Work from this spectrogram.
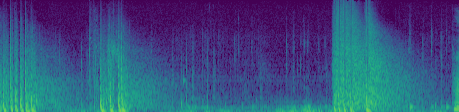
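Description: Shotgun blasts in the video game Bodycam, with sharp loud bursts in quick clusters separated by quieter stretches of game noise and faint keyboard clicks.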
